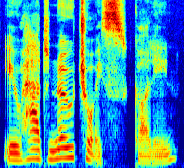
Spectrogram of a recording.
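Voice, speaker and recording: A woman as a cold, hushed circus master. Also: low-pitched, expressive, takes it slowly, vocal fry, slightly rough, no echo, clean studio sound, full character voice. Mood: cold reassurance. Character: circus master, callous, coolly matter-of-fact adventurer.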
